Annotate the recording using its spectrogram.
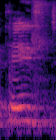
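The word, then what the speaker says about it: atheist: यहाँ ए साइलेंट है, थेइस्ट, थेइस्ट मतलब नास्तिक, ईश्वर पर विश्वास न करने वाला।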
